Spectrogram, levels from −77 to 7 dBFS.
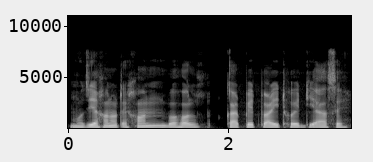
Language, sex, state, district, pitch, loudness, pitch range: Assamese, male, Assam, Sonitpur, 115 Hz, -18 LUFS, 115-125 Hz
